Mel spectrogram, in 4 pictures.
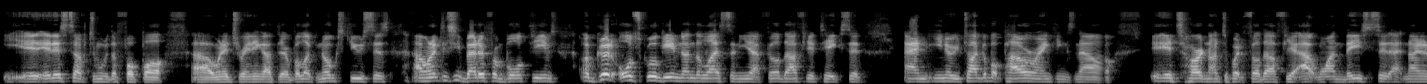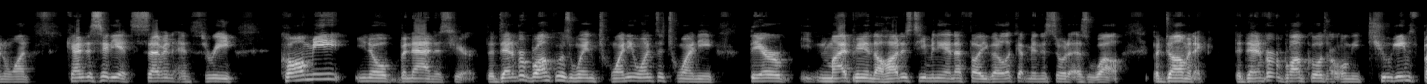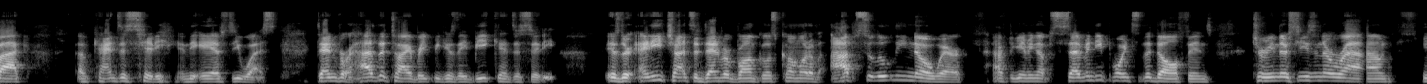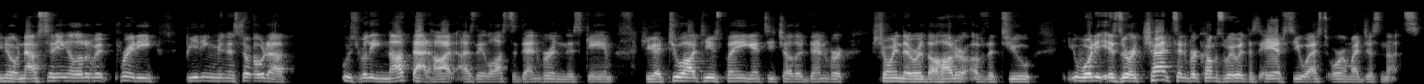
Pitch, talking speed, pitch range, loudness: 145 Hz, 215 wpm, 130-160 Hz, -20 LUFS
